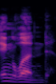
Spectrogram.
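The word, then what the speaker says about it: Englund: It's spelled E-N-G-L-U-N-D, so it's like England.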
